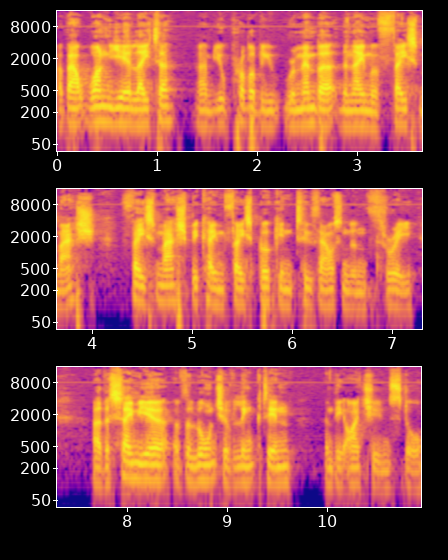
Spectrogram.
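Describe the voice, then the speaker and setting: In a London accent, a man with medium pitch talks at a fairly quick pace in a monotone, flat intonation, his bright, sharp tone captured on a very clean recording with a silent background and a dry, close sound with no echo. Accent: British, London. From London, England. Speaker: business executive presenting survey results. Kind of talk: conference presentation.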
